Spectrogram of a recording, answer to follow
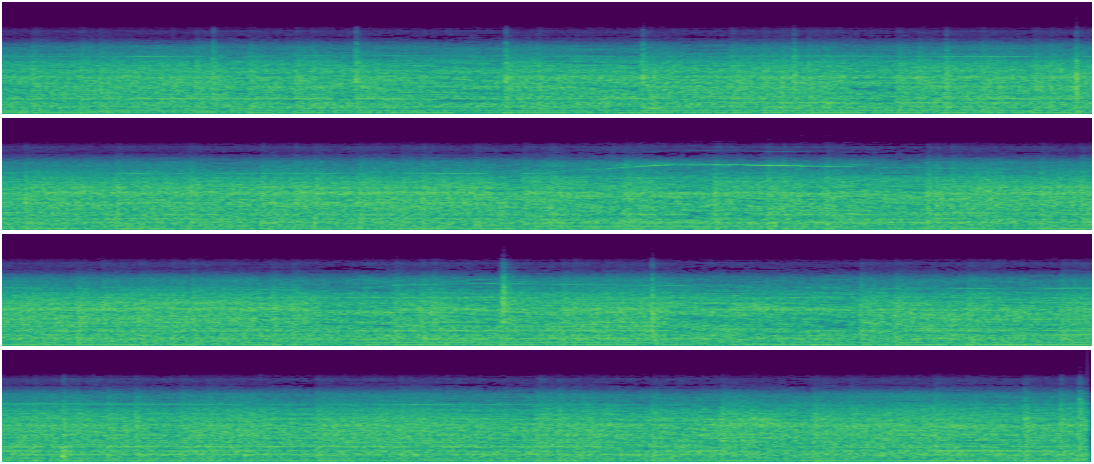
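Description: Heavy rotator tow truck's diesel engine running steadily to power the boom and winch as it lifts a car, its low hum shifting every few seconds.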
